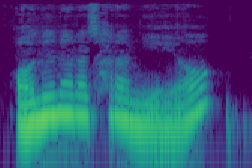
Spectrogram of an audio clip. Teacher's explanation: When asking about the subject's attribute, 예요, 예요 is used, and the end of the sentence is pronounced with a rising intonation.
